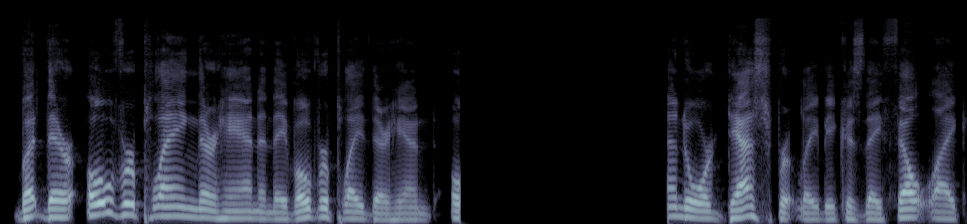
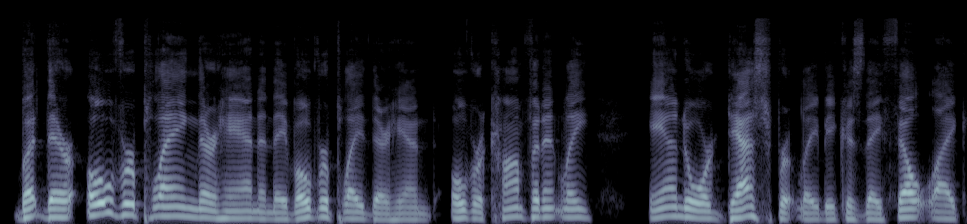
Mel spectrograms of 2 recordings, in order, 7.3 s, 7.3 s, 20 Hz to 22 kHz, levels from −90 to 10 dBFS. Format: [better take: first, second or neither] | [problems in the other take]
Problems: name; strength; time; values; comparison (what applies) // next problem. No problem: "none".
second | audio cutting out; at 3.5 s for 1.5 s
